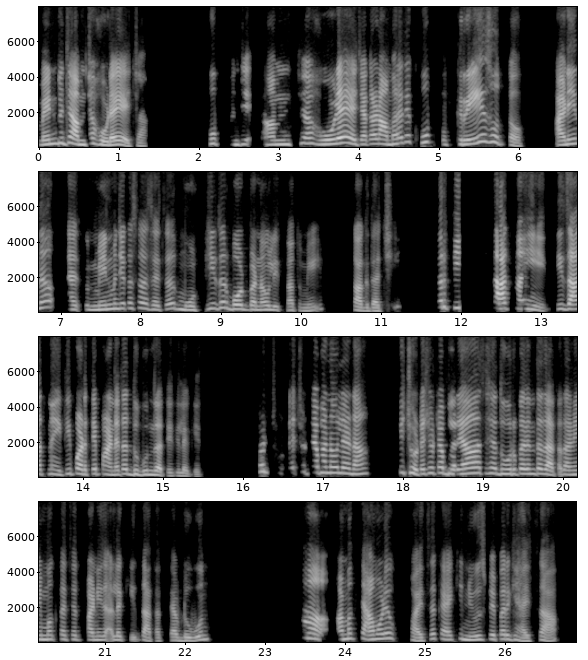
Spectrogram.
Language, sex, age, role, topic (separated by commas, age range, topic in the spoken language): Marathi, female, 45-49, guest, पावसाळ्याच्या आठवणी जागवणारं कोणतं गाणं तुमच्या मनात येतं?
